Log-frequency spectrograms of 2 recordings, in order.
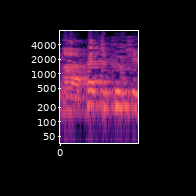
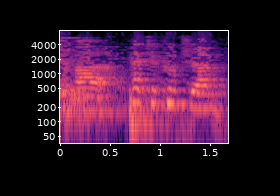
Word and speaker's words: Pecha Kucha: We have a lineup of 6 speakers doing Pecha Kucha, or perhaps a better pronunciation is a Pechachka.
